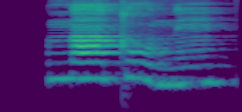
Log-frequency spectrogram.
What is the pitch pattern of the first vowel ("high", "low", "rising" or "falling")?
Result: high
